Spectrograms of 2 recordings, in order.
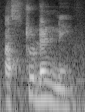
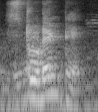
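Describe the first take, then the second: First: स्टूडेंट said as asटूडेंट with a short a before the s; wrong vowel start. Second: स्टूडेंट begins directly on s, no vowel before it; clean s start. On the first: Teacher mocking the wrong a-स्टूडेंट a student might say. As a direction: slip an a sound in front: a-स्टूडेंट. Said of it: "अगर अ निकल रहा है तो गलत है". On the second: Teacher giving the right स्टूडेंट after the wrong one. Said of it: "स से निकलता है". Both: Shown as a demonstration.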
